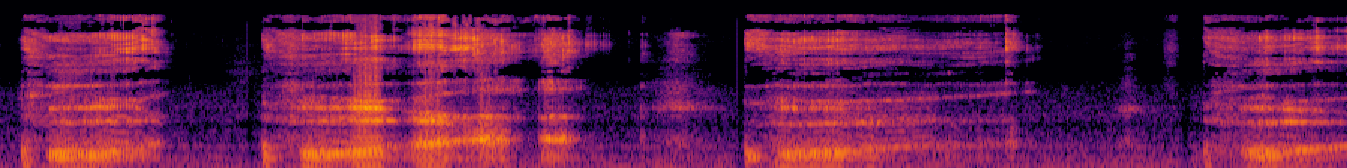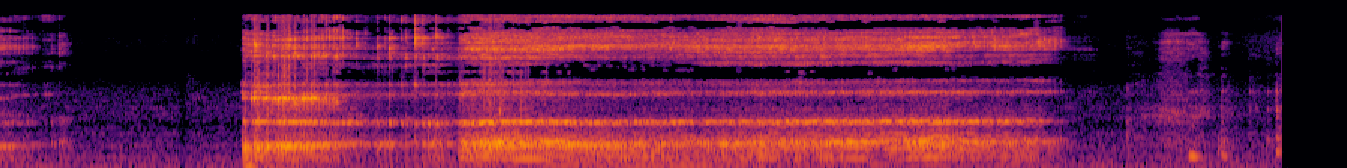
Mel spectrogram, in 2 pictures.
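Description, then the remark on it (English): A series of loud burps, each a throaty, rumbling belch, building to a final long, drawn-out deep burp that lasts several seconds. No talking. “That was a burp, that last one.”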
